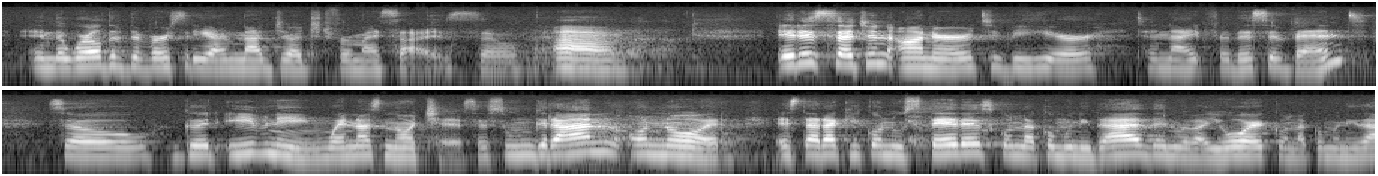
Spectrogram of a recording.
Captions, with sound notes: In the world of diversity I'm not judged for my size so. (audience laughs) It is such an honor to be here tonight for this event. So good evening (speaks in Spanish).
